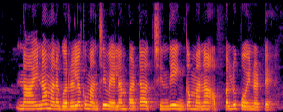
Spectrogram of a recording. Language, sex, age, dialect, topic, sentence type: Telugu, male, 25-30, Telangana, agriculture, statement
